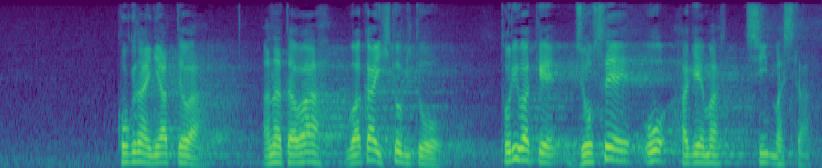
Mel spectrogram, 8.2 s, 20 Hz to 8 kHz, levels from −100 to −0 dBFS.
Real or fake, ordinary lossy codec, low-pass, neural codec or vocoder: fake; none; 7.2 kHz; vocoder, 44.1 kHz, 128 mel bands every 512 samples, BigVGAN v2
